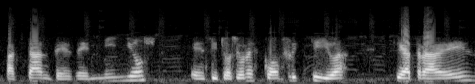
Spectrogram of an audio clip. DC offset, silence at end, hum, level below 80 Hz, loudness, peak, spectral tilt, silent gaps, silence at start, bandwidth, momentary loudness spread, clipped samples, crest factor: under 0.1%; 0 s; none; -52 dBFS; -13 LUFS; 0 dBFS; -6.5 dB/octave; none; 0.05 s; 13.5 kHz; 11 LU; 0.2%; 14 dB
